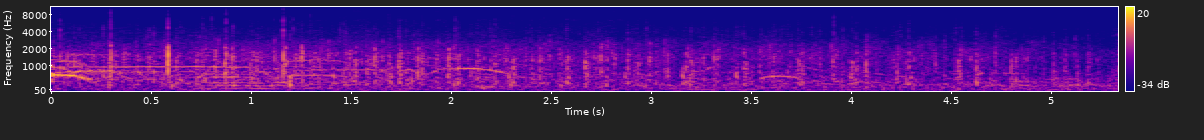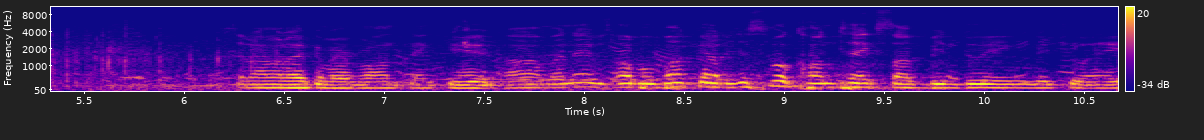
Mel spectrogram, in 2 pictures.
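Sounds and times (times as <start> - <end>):
audience applause: 0.0 - 6.5
speech: 6.3 - 10.6.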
